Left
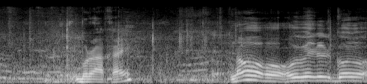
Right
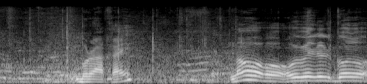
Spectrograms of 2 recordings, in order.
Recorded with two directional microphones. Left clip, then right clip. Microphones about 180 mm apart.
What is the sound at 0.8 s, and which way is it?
Speech, 5° right (ahead or behind).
